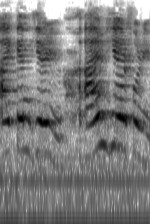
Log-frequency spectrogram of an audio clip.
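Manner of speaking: ordinary talk, nothing marked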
